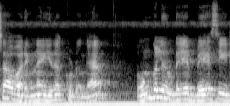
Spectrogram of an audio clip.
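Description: A man talking, over a steady low hum and a faint, steady high-pitched whine.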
